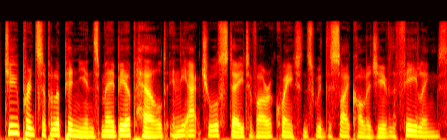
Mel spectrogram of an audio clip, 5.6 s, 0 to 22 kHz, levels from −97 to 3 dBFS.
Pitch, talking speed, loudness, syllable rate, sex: 130 Hz, 205 wpm, -18 LUFS, 6.0 syllables/s, male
